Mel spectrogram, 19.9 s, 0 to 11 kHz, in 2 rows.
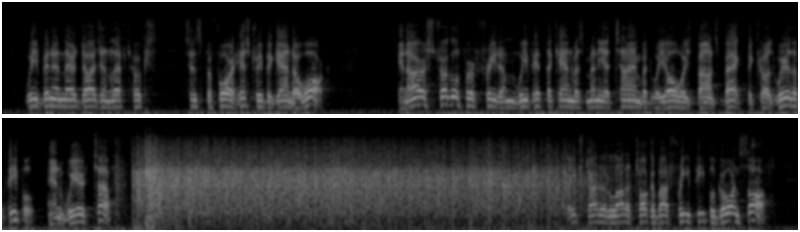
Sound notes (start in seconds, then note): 11.3 applause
